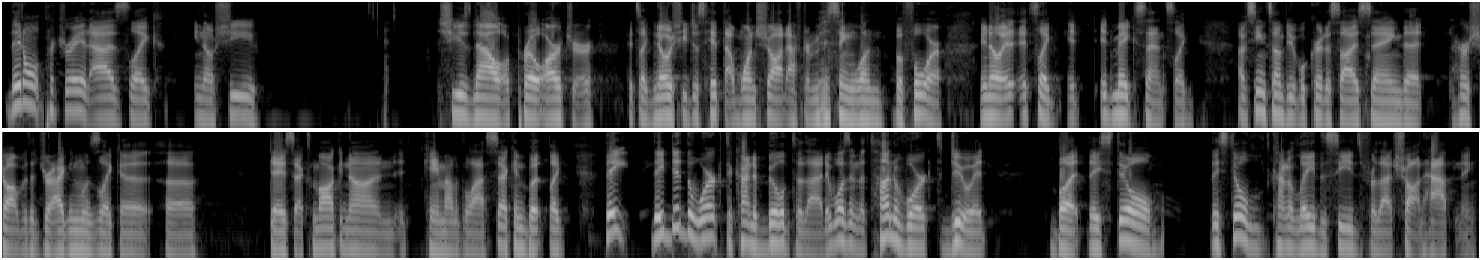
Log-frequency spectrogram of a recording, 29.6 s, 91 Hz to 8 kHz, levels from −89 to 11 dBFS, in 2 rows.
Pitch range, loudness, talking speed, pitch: 120-145 Hz, -30 LUFS, 205 wpm, 130 Hz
